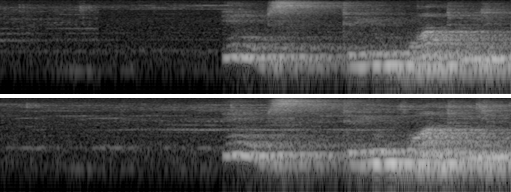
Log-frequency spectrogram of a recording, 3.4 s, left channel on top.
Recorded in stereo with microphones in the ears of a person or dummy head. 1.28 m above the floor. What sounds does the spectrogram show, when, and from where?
1.5 s a woman speaking: 35° left (ahead or behind), 3.5 m; by 3.3 s 15° left (ahead or behind), 3 m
